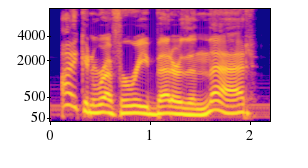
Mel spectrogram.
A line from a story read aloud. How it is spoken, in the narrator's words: He yelled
